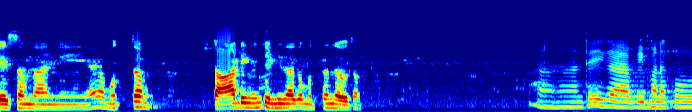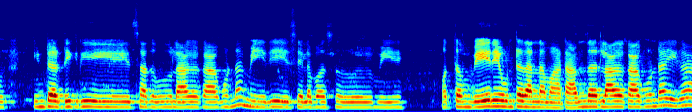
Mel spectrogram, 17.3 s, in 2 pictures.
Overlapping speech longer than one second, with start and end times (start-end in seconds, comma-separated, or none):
none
